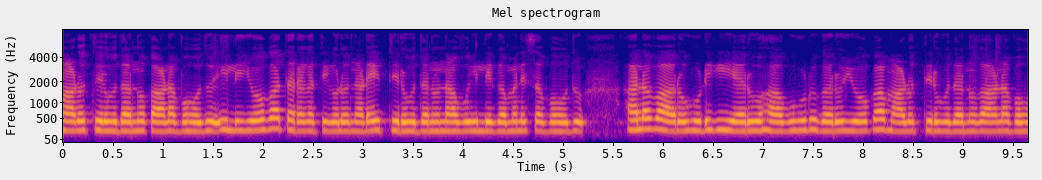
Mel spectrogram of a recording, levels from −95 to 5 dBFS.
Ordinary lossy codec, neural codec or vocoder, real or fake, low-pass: none; none; real; 7.2 kHz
